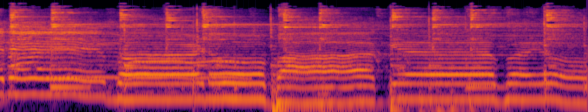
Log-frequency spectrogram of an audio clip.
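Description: Devotional Holi kirtan: a man singing long held notes over sustained harmonium chords, the melody stepping down in pitch, with tabla and other percussion strokes keeping a regular beat.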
